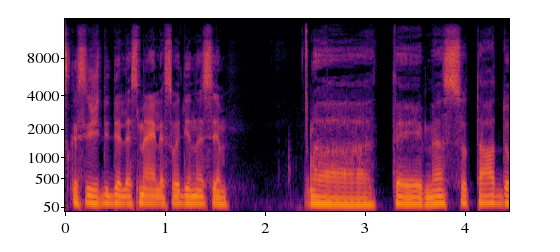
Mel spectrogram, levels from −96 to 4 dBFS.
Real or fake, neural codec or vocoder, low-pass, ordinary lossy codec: real; none; 14.4 kHz; AAC, 64 kbps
